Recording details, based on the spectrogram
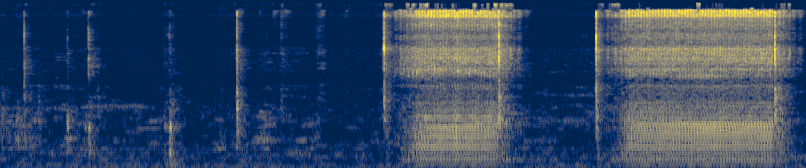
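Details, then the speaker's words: Nebulizer machine's vacuum pump running again after a home repair that reattached and tightened a loose part: clicks and handling noise, then two spells of steady buzzing compressor motor hum. "बाप जो है vacuum pump जो है वह बिल्कुल on हो चुके हैं इसका सिर्फ यही मसला था इसका जो यहां से पेज है वह फ्री होकर निकल चुका था"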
